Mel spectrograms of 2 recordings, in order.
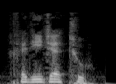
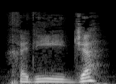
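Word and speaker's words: خديجة: And thirdly, if you actually pronounce the last letter with the harakah, so for example, say when say Khadija 2. Notice Khadija 2. We pronounce the ta. If we stop at the ta, Khadija, it's a ha.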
